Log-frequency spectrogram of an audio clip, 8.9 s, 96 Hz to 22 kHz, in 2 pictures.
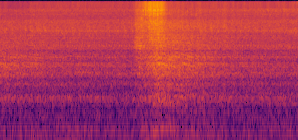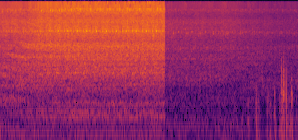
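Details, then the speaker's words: Old Ford van (5.4 or 4.6 V8) after the bent part was replaced with a new one and the transmission reinstalled. Engine catches cleanly, blips up smoothly and settles into a steady, even run with no grinding; normal start and run. "Normally, it's uh working great. Shit's good."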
